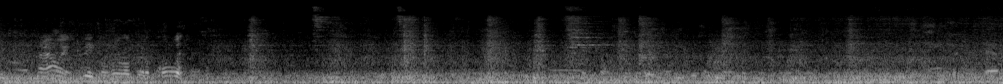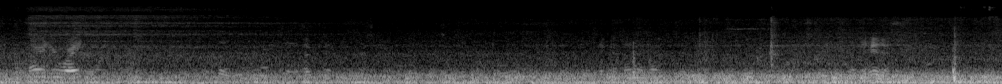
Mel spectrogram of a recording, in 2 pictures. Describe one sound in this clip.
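A diesel locomotive engine rumbles steadily as it rolls slowly closer.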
